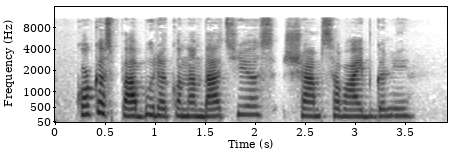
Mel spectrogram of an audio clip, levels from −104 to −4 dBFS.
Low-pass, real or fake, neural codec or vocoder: 10.8 kHz; fake; codec, 24 kHz, 0.9 kbps, WavTokenizer, medium speech release version 2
